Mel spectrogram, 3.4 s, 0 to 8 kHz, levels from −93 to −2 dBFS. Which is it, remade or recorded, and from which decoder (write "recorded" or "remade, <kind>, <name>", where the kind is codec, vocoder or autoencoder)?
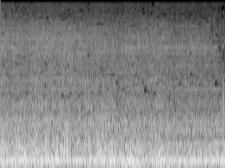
recorded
